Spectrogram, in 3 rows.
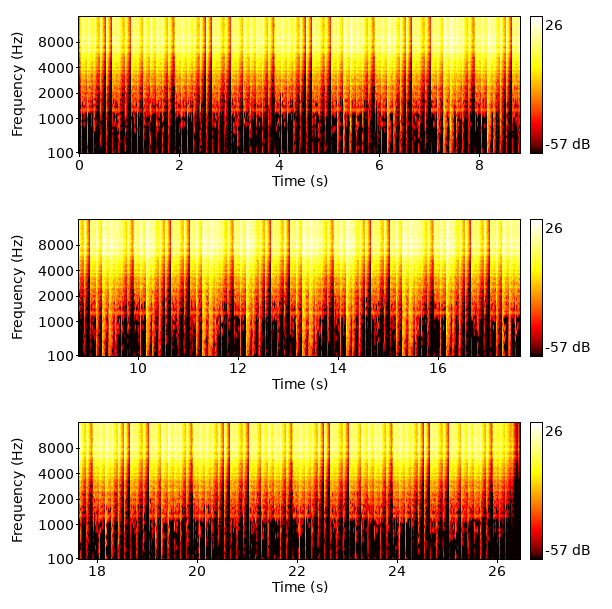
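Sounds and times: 
Roland TR-06 Boutique open hi-hat: 0.0s - 26.4s
Roland TR-06 Boutique closed hi-hat: 5.2s - 26.3s.

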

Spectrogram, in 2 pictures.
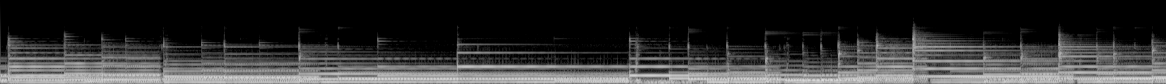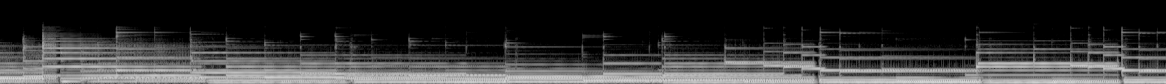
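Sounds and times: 
Rhodes electric piano struck: 0.0s - 23.3s.

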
